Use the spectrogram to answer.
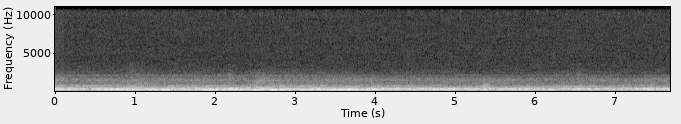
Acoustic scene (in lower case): subway train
